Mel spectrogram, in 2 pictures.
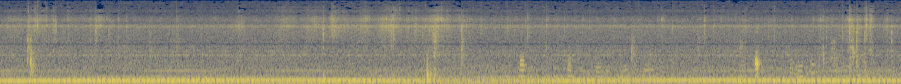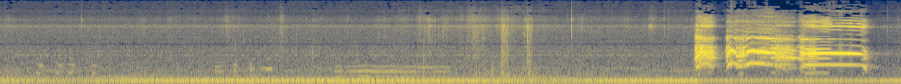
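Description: Chickens scratch and peck in dry leaves.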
